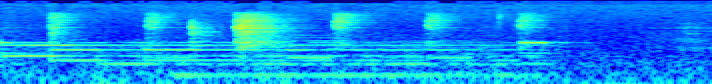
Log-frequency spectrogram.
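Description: Electronic ringtone of an incoming phone call cutting into an online lecture, a short series of steady melodic tone pulses with bright bursts, heard alone and cut off quickly.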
